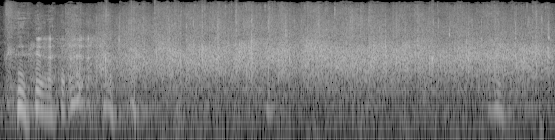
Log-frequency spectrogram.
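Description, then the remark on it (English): An audience at a tech presentation applauds steadily after a demo of a natively compiled C# application running on Linux with .NET Core, a dense wash of clapping that holds at an even level throughout. A voice speaks briefly at the start, then the clapping continues alone. “So I'm going to go ahead and just pull that applause from you.”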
